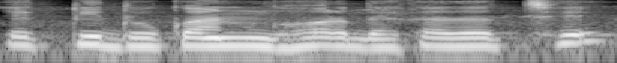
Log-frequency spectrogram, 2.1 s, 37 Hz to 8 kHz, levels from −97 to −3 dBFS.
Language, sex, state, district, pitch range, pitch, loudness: Bengali, male, West Bengal, Alipurduar, 155-170 Hz, 160 Hz, -16 LUFS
